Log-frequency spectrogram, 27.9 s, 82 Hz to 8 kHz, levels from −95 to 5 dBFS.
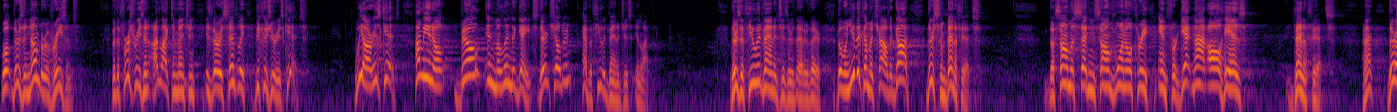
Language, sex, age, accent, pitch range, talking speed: English, male, 50-69, American, 175-250 Hz, 155 wpm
